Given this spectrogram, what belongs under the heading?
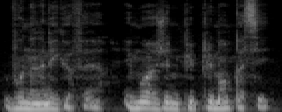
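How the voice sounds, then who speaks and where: Guy putting on an obsessed violinist, pleading, raised voice, husky dark tone, storybook reading. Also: medium pitch, fairly even intonation, normal speed. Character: mad middle-aged male violinist, pleading, obsessed.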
